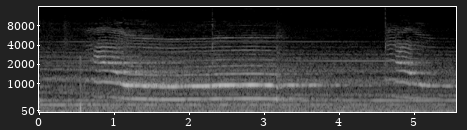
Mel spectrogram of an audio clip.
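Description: A cat yowling eerily at night: one long, drawn-out wavering cry holds a steady pitch for several seconds, followed by a shorter yowl near the end, fairly faint throughout.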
